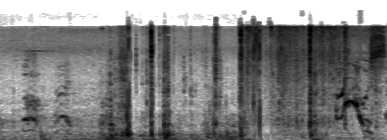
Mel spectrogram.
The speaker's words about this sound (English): They break it. They're breaking her window, and she's just laughing, smiling.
